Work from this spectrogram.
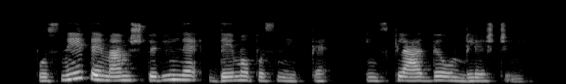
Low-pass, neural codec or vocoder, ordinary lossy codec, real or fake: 7.2 kHz; none; none; real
